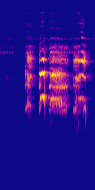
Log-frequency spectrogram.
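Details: A wild male red junglefowl, which arrived with its young male offspring, gives a short, harsh crow of three hoarse, ragged bursts with brief breaks between them, clipped off abruptly.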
